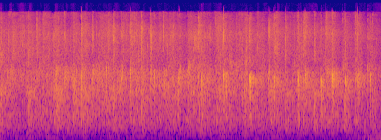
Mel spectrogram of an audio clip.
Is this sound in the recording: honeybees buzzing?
no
